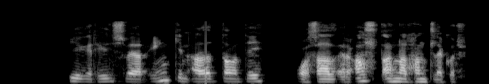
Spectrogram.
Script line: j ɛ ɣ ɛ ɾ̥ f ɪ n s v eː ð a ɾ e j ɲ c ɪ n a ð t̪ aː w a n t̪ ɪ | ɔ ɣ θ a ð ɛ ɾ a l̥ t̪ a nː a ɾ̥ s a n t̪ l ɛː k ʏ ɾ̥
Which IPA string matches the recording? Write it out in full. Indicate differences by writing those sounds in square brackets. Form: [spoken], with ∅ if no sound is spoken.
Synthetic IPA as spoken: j ɛ ɣ ɛ ɾ̥ [h] ɪ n s v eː ð a ɾ e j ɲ c ɪ n a ð t̪ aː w a n t̪ ɪ | ɔ ɣ θ a ð ɛ ɾ a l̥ t̪ a nː a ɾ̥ [h] a n t̪ l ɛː k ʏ ɾ̥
